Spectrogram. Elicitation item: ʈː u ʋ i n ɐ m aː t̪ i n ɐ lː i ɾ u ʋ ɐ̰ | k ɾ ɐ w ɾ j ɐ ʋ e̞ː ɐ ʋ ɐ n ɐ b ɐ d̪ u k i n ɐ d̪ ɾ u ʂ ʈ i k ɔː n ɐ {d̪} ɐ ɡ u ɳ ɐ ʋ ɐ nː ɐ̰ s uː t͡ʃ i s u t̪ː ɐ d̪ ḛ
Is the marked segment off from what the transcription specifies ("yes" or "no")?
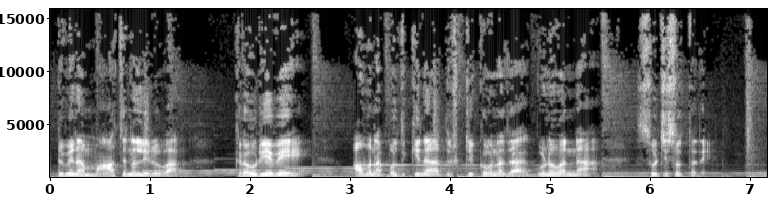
no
